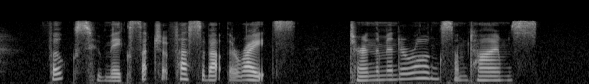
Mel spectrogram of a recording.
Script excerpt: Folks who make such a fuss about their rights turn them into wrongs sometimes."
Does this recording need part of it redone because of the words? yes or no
no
